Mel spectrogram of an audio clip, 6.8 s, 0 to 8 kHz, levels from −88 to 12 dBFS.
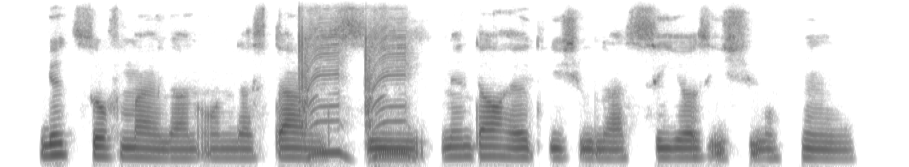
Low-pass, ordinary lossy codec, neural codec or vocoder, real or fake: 7.2 kHz; Opus, 24 kbps; none; real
